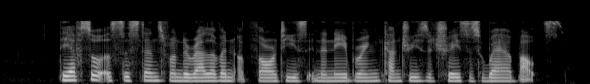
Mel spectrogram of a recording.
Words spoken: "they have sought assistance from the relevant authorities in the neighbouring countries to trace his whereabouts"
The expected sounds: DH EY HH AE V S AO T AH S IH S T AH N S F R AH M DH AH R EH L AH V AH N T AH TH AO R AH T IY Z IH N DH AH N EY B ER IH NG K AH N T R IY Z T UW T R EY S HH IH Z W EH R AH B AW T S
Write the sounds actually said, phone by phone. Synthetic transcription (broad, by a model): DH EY HH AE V S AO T AH S IH S T AH N S F R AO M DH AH R EH L AH V AH N T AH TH AO R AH T IY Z IH N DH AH N EY B ER IH NG K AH N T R IY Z T UW T R EY S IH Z W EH AH B AW T S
